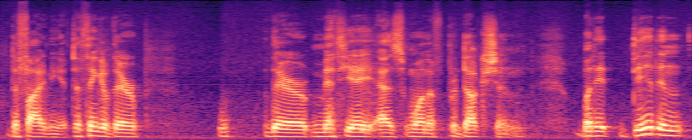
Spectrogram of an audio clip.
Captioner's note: french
